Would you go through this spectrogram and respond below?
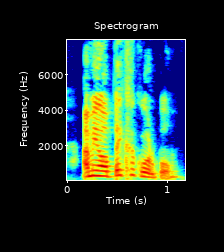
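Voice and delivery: ordinary delivery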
